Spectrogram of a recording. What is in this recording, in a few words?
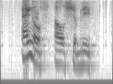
Engels, Dutch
